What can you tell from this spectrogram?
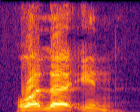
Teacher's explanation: नून साकिन के बाद हमजा आया है, इजहार हल्की होगा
